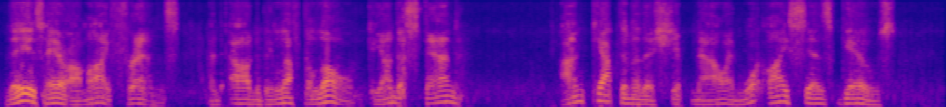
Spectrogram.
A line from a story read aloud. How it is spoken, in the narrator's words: With a loud roar, Black Michael cried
